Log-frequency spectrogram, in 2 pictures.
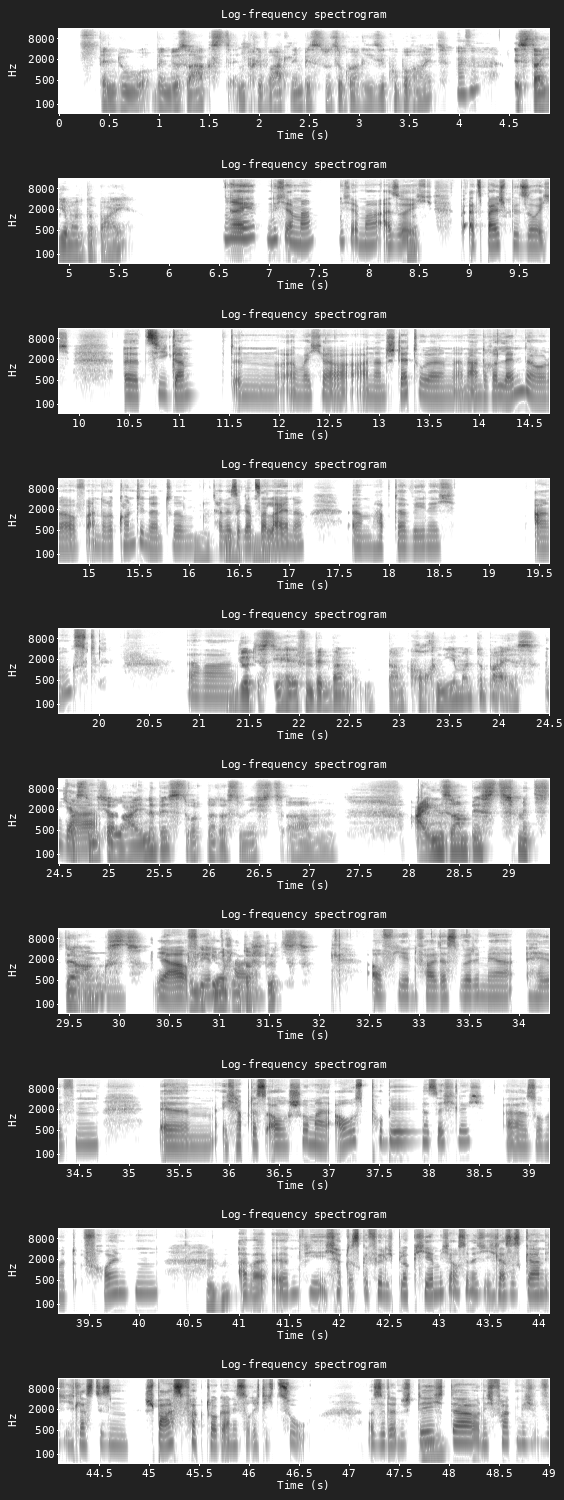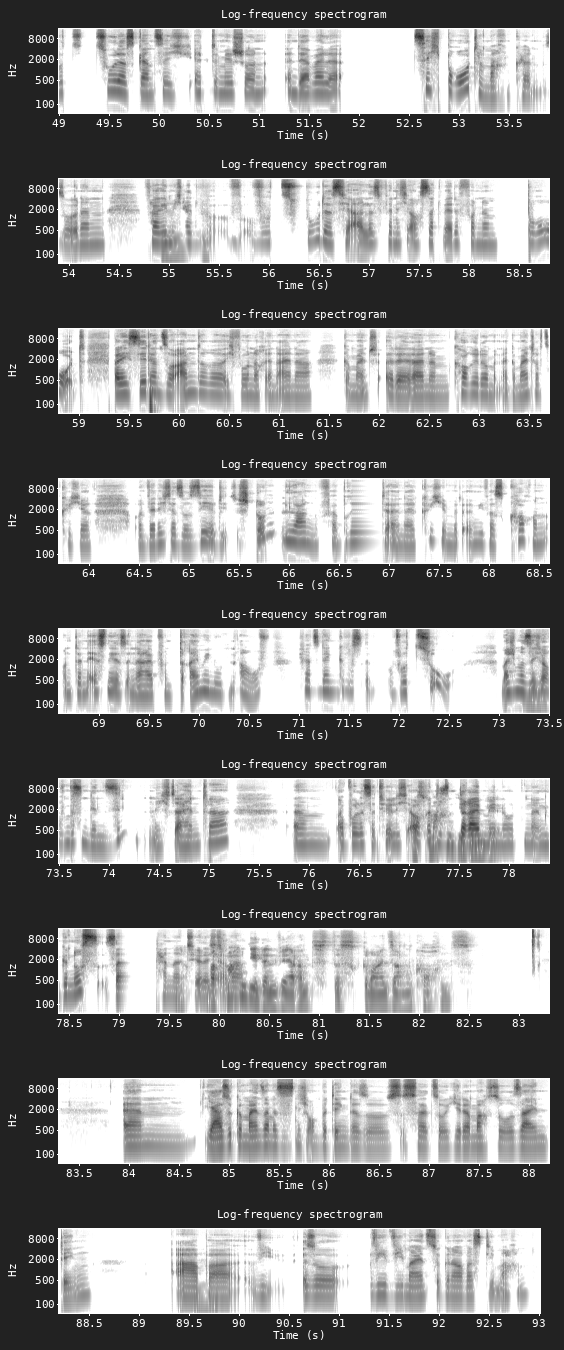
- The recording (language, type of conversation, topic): German, advice, Wie kann ich mehr Selbstvertrauen beim Kochen entwickeln?
- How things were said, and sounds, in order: static; other background noise; unintelligible speech; distorted speech; tapping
